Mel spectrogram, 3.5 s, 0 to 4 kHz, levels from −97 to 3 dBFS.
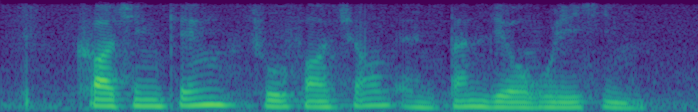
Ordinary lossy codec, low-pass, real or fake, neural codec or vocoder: Opus, 64 kbps; 3.6 kHz; fake; codec, 16 kHz, 0.8 kbps, ZipCodec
